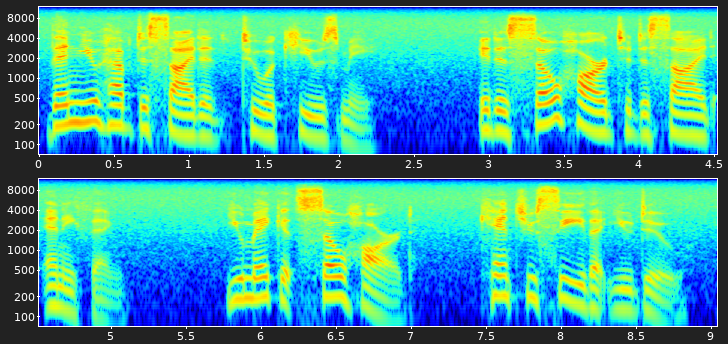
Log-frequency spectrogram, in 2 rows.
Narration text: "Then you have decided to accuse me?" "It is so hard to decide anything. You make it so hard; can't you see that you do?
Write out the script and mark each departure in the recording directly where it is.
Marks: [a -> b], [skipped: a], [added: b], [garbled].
"Then you have decided to accuse me?" "It is so hard to decide anything. You make it so hard; can't you see that you do?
